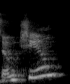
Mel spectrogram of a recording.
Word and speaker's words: Xochitl: So that pronunciation, I believe, is Xochitl. However, if you ask someone, am I pronouncing this right? I'll say Xochitl, and they'll say Xochitl.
